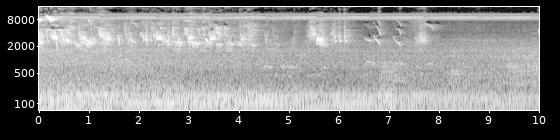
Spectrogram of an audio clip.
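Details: Mynas ganging up in a fight: busy overlapping chatter in the first half, thinning to scattered sharp notes and quick rising whistles, with a faint high steady tone and low hum.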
